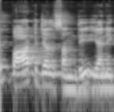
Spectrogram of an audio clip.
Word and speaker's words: Palk: पाल्क नाम का एक अंग्रेज अधिकारी हुआ करता था, उसी के नाम पर इसको उच्चारण में पाल्क को पाक बोला जाता है, उसके नाम पर है।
